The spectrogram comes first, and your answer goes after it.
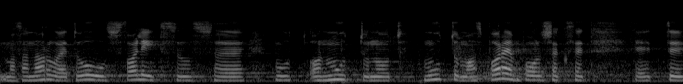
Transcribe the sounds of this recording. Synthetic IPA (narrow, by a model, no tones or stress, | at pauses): mɑsɑːnɑɾue̞t̪ːuːsvɑlʲit̪sus | mu | o̞nmuːt̪ːunud̪̥ | muːt̪ːumɑspɑɾe̞mpo̞ːlse̞kse̞t̪ː | et̪ː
